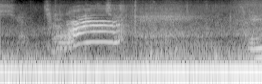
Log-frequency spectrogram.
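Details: Street cat meowing insistently to ask for food: one clear, tonal meow that rises and falls, about half a second long, over a steady low hum, followed by a woman speaking softly to the cat.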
